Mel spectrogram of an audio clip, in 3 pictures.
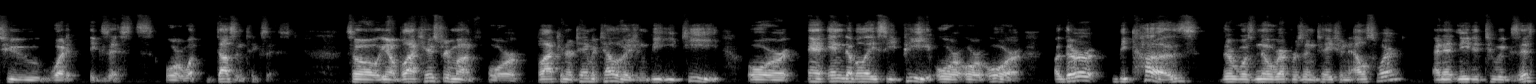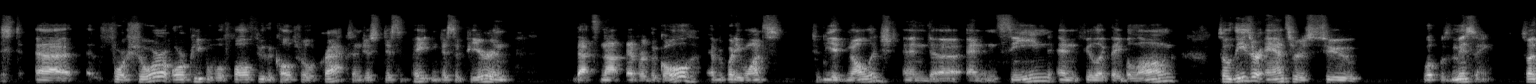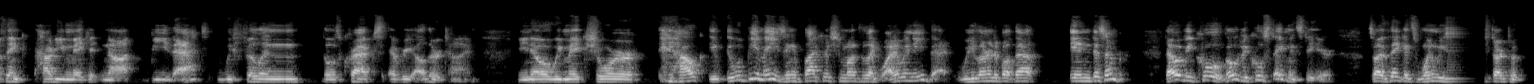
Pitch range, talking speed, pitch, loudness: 115-165 Hz, 190 wpm, 130 Hz, -21 LUFS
